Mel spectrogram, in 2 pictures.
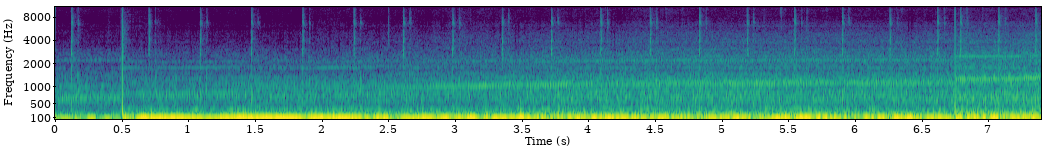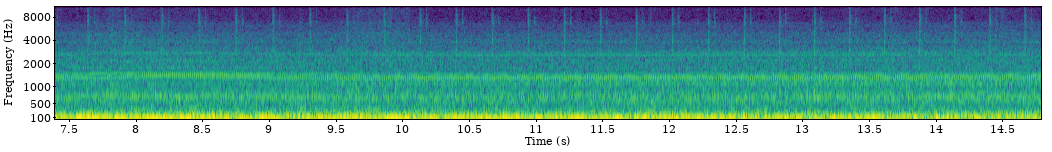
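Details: Voyoch diesel heater in a camper trailer, just switched on from the control panel: steady fuel pump ticking about three times a second over an even low burner rumble and fan hum after ignition; normal running.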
